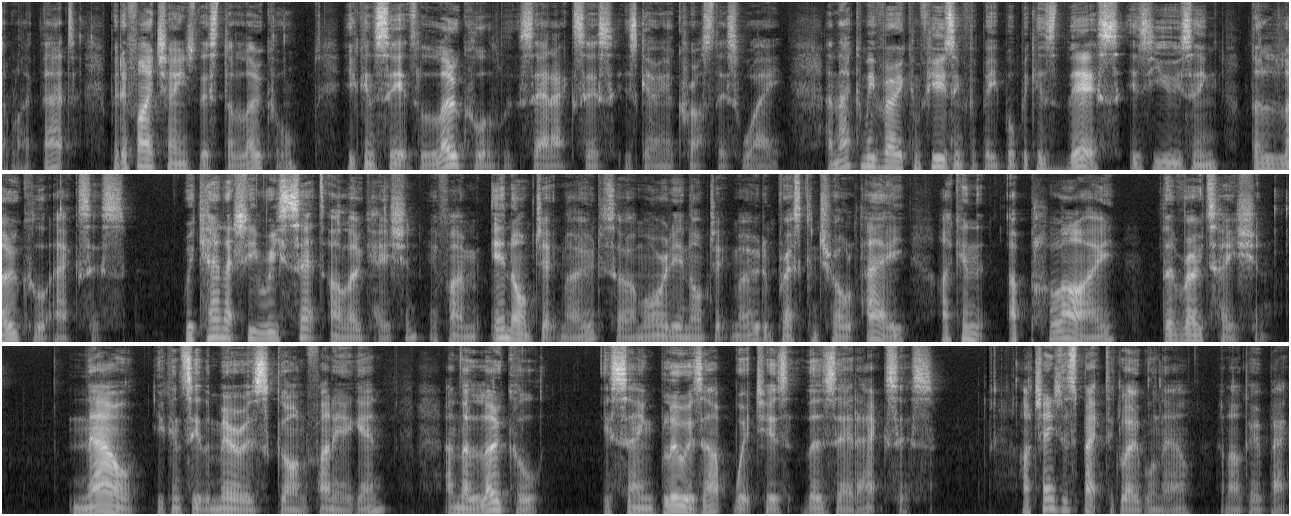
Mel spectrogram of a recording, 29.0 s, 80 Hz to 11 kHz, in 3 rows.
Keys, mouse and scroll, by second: 0.6-3.0 drag, 3.0-5.8 middle drag, 15.9 ctrl+a, 19.8-23.9 middle drag, 27.0-28.9 drag.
